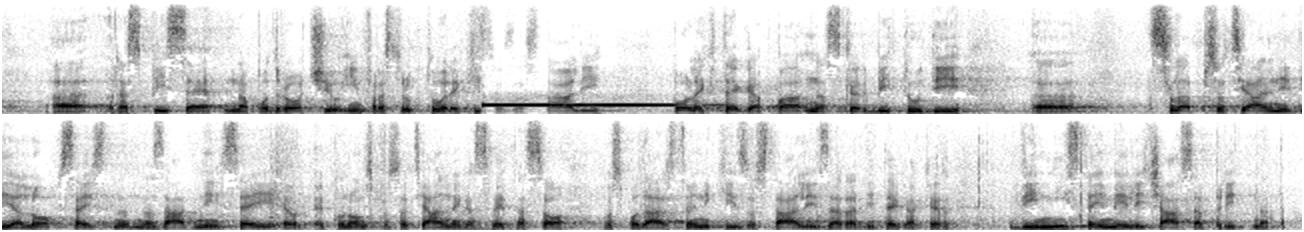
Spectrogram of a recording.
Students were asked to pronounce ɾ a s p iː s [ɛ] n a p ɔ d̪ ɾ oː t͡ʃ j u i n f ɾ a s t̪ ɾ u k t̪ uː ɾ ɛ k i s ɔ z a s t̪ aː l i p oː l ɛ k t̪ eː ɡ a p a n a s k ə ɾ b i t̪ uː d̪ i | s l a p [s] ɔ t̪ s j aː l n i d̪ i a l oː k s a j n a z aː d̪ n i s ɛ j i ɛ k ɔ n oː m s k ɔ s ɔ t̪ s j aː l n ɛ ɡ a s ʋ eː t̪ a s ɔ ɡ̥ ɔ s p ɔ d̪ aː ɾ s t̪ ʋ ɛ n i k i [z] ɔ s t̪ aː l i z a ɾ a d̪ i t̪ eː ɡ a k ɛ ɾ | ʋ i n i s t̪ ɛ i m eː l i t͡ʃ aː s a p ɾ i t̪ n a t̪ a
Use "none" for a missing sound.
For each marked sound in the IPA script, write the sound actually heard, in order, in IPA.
ɛ, s, z

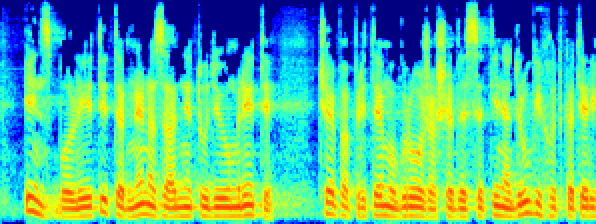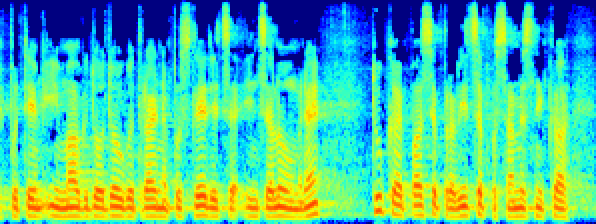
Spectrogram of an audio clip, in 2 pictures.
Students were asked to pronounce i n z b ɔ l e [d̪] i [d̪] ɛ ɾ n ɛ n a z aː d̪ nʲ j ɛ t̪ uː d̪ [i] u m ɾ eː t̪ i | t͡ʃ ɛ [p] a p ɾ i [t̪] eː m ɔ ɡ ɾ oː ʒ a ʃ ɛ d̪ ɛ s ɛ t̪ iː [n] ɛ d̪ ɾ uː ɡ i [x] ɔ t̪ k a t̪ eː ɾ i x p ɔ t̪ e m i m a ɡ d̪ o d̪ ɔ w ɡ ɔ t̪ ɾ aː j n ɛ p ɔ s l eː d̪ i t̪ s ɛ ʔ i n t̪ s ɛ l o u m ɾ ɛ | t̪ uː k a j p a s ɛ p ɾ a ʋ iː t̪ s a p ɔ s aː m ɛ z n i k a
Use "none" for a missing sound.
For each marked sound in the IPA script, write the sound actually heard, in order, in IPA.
t̪, t̪, i, p, t̪, n, x

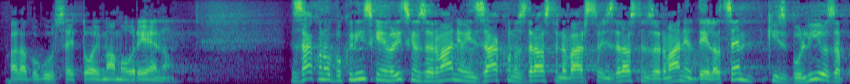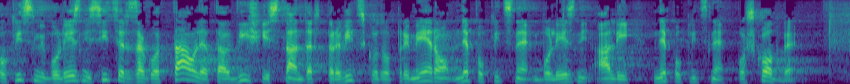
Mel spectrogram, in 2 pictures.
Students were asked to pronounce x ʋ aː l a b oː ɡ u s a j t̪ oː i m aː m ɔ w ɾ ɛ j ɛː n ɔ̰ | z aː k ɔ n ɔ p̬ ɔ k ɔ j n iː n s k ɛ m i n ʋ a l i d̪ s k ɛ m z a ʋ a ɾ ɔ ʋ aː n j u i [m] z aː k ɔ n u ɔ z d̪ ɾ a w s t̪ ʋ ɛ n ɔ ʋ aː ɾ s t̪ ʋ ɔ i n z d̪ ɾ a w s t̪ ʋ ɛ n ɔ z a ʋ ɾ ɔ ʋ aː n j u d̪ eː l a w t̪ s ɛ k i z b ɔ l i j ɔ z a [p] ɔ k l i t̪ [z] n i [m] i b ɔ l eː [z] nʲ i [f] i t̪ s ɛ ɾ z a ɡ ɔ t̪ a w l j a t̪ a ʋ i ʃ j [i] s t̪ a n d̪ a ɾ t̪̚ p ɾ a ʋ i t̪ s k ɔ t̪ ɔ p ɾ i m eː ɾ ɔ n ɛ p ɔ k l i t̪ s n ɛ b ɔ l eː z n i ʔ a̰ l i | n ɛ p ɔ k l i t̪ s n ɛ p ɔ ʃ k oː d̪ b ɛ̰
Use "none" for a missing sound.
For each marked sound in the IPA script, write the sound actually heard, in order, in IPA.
n, p, s, m, z, s, i

